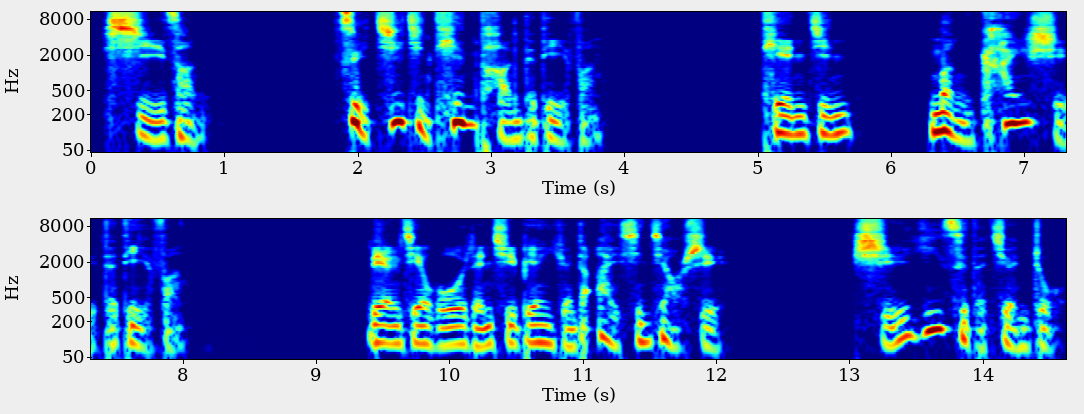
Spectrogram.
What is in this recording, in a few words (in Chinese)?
男 公益慈善 感情融入, 国语男声配音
